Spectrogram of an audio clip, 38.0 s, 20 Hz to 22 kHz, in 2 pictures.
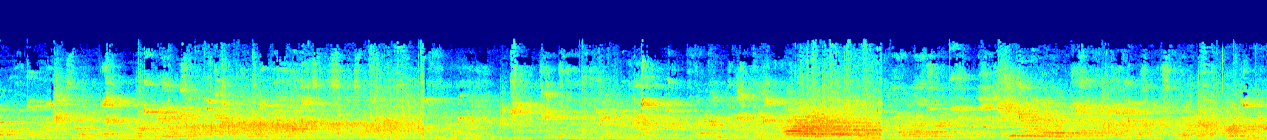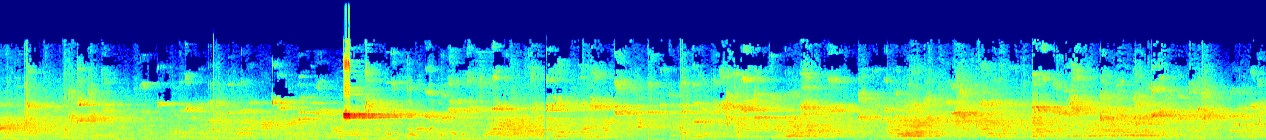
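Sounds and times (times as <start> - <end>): players calling out: 9.3 - 38.0.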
